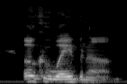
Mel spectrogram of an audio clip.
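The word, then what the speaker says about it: Okwuegbunam: this year there is the addition of Albert Okuwebunam, is how you say that, but we're just going to go with Albert O.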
